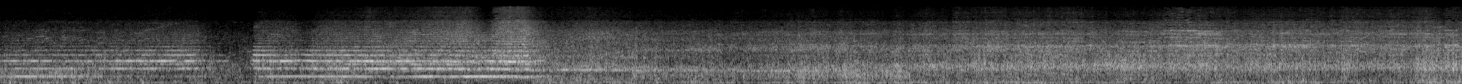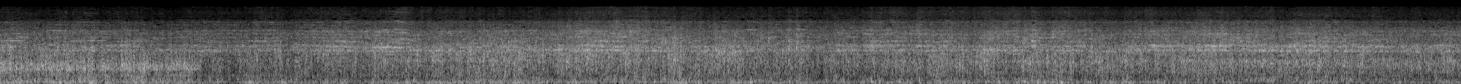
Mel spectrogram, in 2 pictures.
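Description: Train horn sounding for the first five seconds, with a short break about two seconds in. Then the steady rush and clatter of a passenger train running at about 118 km/h, heard from an open coach door, while another passenger train passes on the adjacent track.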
